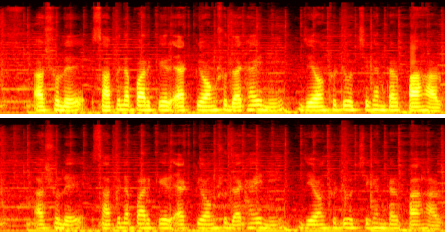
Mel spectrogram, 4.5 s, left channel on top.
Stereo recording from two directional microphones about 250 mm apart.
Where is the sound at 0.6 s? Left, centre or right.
Left.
